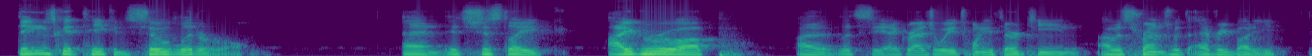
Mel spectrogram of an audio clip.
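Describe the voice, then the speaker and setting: A man speaks fairly slowly at a medium pitch with fairly even intonation. His tone is dark and mellow. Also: long, frequent pauses. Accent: Philadelphia. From Delaware County, Pennsylvania. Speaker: podcast host. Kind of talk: casual chat.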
